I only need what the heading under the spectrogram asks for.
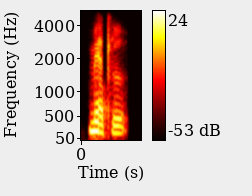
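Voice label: "metol", English, Indian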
